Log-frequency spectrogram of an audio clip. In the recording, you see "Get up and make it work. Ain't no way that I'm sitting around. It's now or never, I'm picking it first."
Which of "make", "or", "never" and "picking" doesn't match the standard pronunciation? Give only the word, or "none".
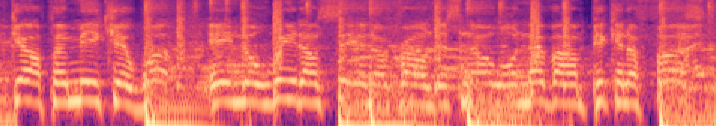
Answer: or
